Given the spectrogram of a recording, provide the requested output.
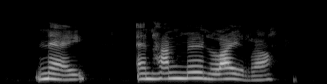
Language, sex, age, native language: Icelandic, female, 10, Icelandic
